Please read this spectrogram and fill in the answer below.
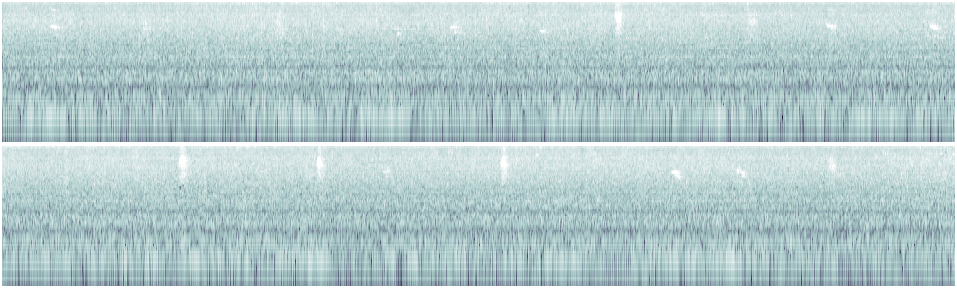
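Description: Cabbage pakoras deep-frying in a pan of oil, sizzling with scattered small pops, over a steady low hum.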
